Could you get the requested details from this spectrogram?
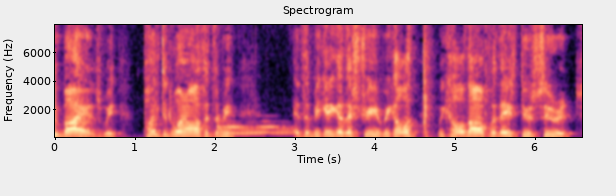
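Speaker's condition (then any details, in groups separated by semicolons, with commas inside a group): Cerebral palsy; voice tone sometimes odd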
